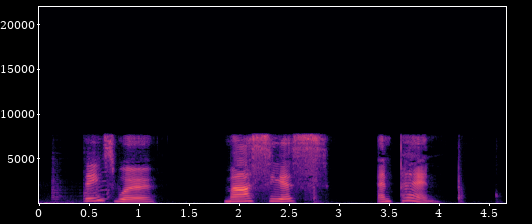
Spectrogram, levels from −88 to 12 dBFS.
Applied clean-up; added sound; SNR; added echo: neural mask model RNNoise.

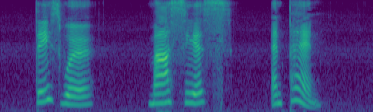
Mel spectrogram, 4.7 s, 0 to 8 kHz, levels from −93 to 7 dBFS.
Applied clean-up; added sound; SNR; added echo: none; none; none; none.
